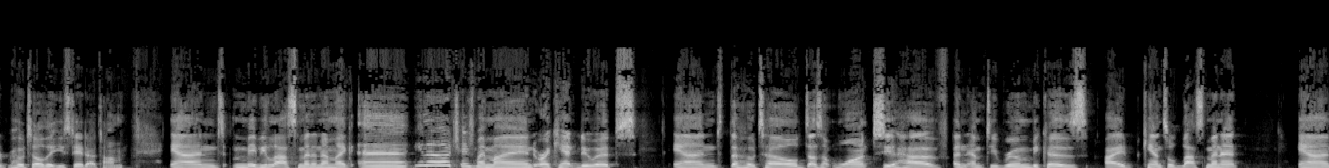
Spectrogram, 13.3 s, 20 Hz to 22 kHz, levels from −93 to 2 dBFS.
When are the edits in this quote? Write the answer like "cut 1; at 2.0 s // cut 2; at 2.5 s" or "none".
none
